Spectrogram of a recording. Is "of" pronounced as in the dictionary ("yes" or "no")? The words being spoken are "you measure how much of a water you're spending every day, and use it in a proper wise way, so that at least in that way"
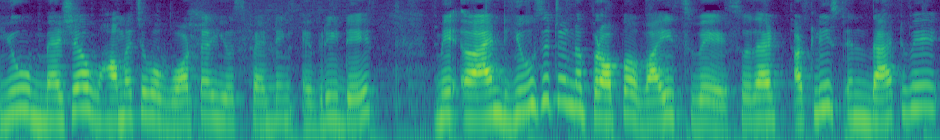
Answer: yes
